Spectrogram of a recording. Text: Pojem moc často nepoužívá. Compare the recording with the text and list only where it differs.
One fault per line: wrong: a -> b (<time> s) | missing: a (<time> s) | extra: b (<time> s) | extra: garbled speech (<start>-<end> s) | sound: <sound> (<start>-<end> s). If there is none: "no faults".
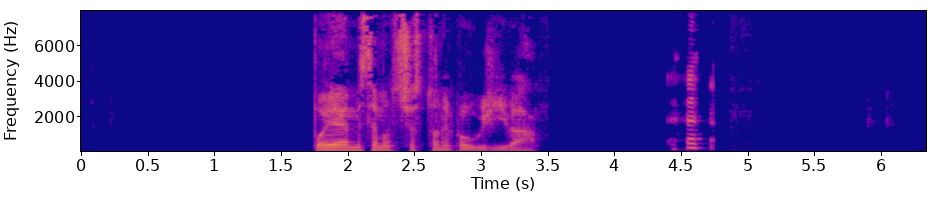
extra: se (2.1 s)
sound: laugh (4.4-4.8 s)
